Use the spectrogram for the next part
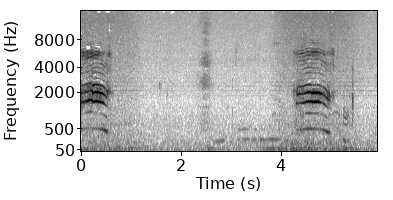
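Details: Nekotaro, one of the stray cats of Tashirojima island, Japan, recorded in 2015: two clear, ringing meows about four seconds apart, each short and slightly falling, with quiet outdoor background between them.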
